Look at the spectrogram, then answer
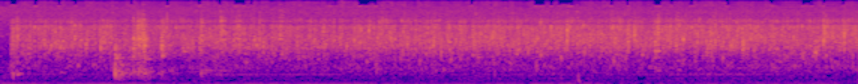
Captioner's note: water gurgling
